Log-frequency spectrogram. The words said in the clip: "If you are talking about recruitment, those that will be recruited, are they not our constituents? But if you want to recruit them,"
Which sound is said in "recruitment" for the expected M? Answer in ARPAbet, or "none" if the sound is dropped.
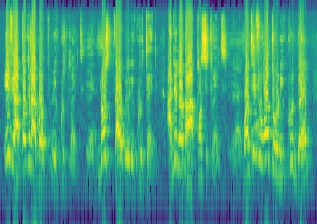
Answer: M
